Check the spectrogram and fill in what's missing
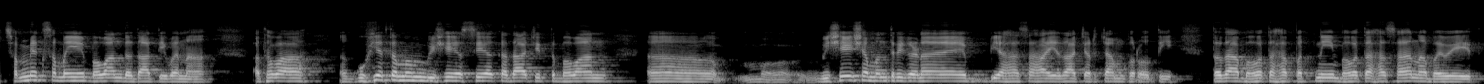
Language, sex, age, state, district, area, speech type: Sanskrit, male, 60+, Karnataka, Shimoga, urban, spontaneous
